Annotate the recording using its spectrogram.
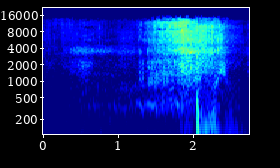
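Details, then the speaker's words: A man speaking on a podcast while on his own mechanical ventilator, whose rhythmic breath-cycle noise can be heard in the background. "That noise you're hearing is my ventilato"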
